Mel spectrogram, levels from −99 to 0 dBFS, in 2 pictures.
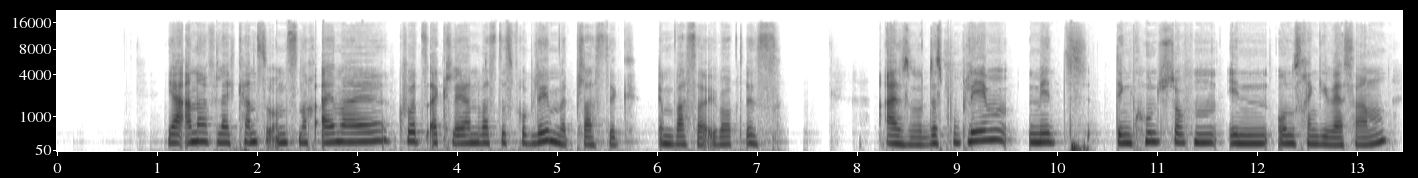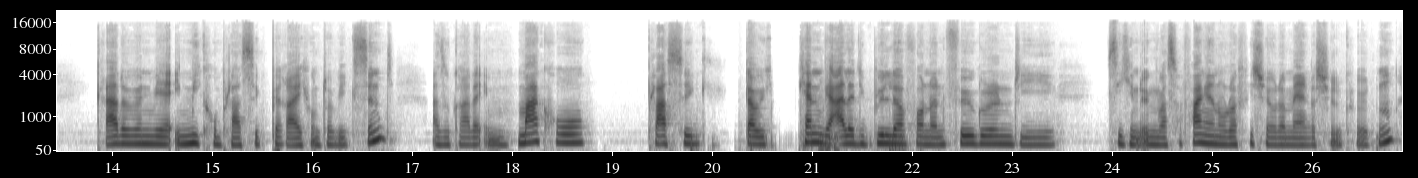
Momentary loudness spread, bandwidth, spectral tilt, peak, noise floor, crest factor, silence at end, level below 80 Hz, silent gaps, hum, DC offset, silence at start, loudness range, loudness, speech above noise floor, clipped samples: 10 LU; 16.5 kHz; -5.5 dB/octave; -10 dBFS; -88 dBFS; 20 dB; 0 s; -52 dBFS; 7.65-7.71 s; none; under 0.1%; 1.1 s; 4 LU; -29 LUFS; 60 dB; under 0.1%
